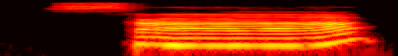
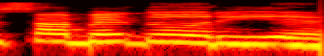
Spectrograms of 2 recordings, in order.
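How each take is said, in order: First: "sabedoria" as sa, be, do, ri, a, long gaps; separated vowels. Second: Joined ending. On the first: Teacher giving the other option, every syllable apart. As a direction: chop "sabedoria" into five slow syllables, a alone. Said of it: "ou se é sabedoria". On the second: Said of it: "como é que eu sei se sabedoria é". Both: Shown as a demonstration.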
